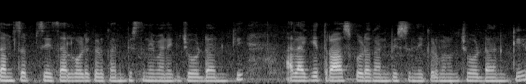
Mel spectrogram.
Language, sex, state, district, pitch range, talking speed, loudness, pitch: Telugu, female, Andhra Pradesh, Manyam, 165-175 Hz, 170 wpm, -19 LUFS, 170 Hz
